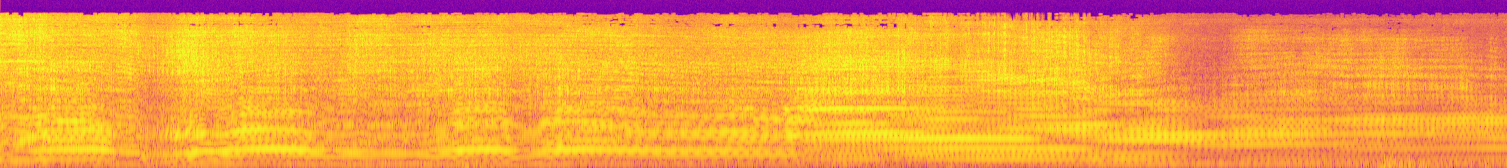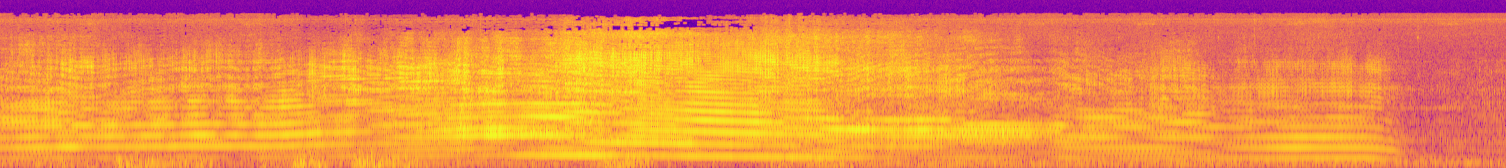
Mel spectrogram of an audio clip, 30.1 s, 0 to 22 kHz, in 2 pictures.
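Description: Large radio-controlled Yak-55 aerobatic model plane's engine and propeller, loud, the pitch wavering up and down with the throttle while the plane hangs nose-up close to the ground. It then runs steadier as the plane climbs away, the pitch rising around the middle and falling near the end, where it gets quieter.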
